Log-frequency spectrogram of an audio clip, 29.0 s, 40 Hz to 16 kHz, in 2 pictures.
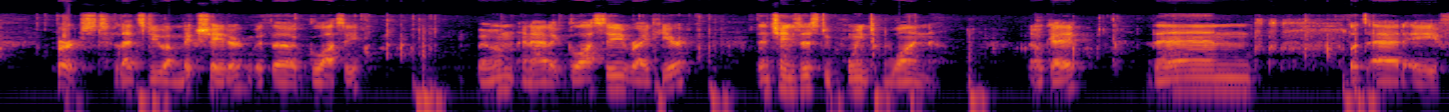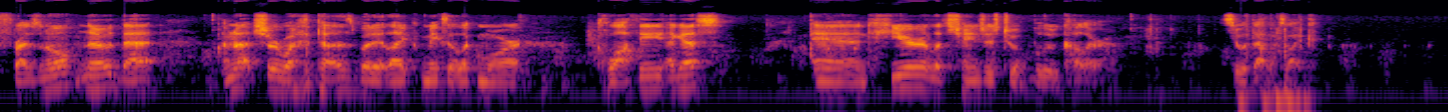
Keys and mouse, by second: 0.5 right click, 0.8 g, 1.6 shift+a, 4.4 shift+a, 7.2 f, 9.8 a, 13.7 shift+a, 18.8-19.8 drag, 23.5-25.1 drag, 26.7 middle click, 27.7 shift+z.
